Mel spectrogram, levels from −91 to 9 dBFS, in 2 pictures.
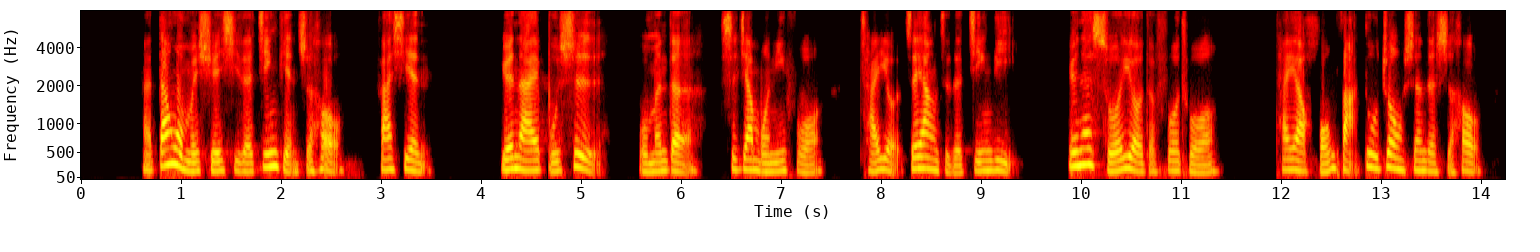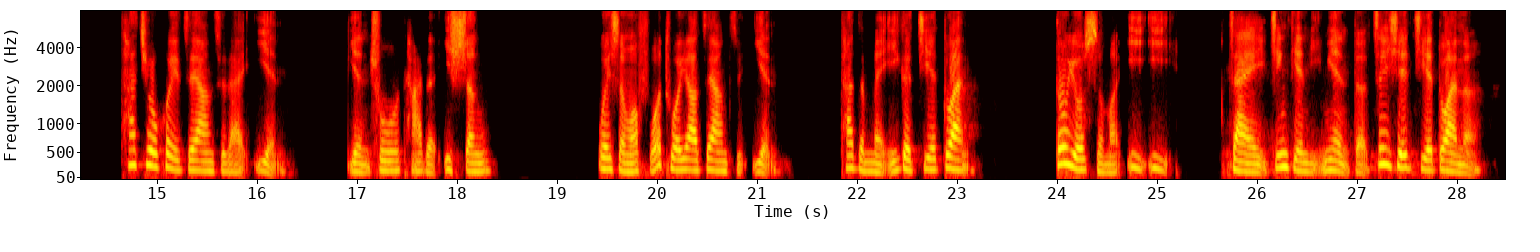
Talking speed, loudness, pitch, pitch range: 205 characters per minute, -24 LUFS, 175 Hz, 160-205 Hz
